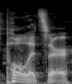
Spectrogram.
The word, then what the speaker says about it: Pulitzer: the pulitzer prize winner pulitzer prize winner excuse me said it wrong it's pulitzer 100 i've yeah anyway um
